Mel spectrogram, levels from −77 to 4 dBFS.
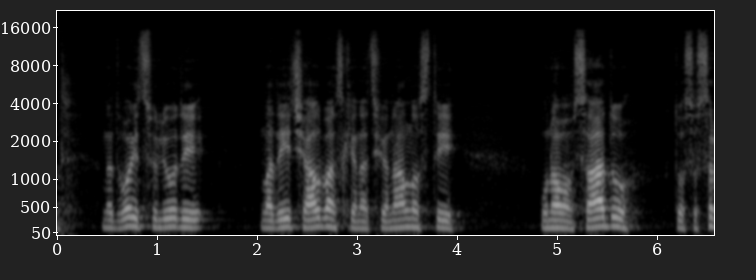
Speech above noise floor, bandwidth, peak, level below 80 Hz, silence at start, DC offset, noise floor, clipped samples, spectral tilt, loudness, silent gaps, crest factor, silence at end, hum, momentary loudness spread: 34 dB; 15.5 kHz; -12 dBFS; -74 dBFS; 0 s; under 0.1%; -66 dBFS; under 0.1%; -4.5 dB/octave; -33 LUFS; none; 22 dB; 0 s; none; 17 LU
